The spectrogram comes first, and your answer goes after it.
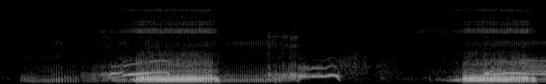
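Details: Dogs of the French Bulldog breed dozing at home produce gravelly snores with a nasal whistle riding on top, a loud snore, a softer wheezy breath, then another loud rumble.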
